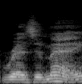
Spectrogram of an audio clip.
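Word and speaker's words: résumé: The word resume you know pronounced the French way (rez-oo-me) derives directly from the past participle of the French verb "resumer" which meant to sum up.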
